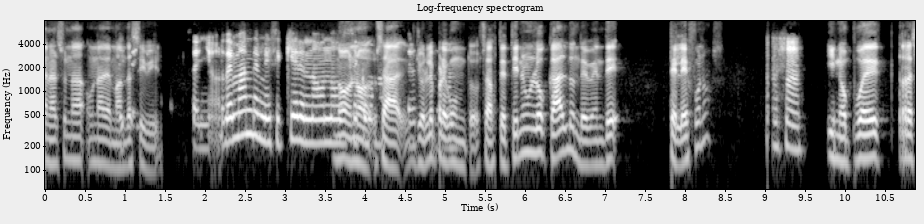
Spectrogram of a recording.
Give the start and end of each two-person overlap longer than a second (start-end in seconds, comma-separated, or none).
3.7-5.2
